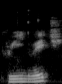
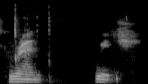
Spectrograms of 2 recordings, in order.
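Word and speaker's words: Greenwich: mean time plus and i say grand ridge but you write green rich if i know mistake it's green which that's the city but we pronounce grand which all right so we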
